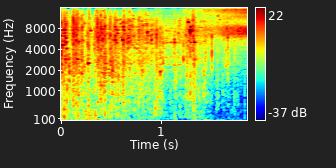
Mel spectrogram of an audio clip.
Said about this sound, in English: Then they heard a frantic whistle and a splintering crash.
